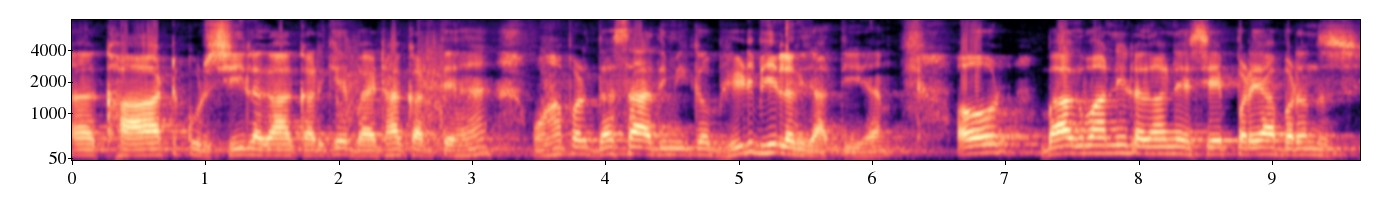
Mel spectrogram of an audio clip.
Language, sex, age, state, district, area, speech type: Hindi, male, 60+, Bihar, Samastipur, rural, spontaneous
